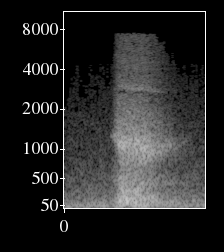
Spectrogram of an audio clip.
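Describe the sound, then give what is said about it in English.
A single deep, audible inhale taken during a breathing exercise, swelling quickly and tapering off over nearly a second, with no talking around it. “Breathing in, I'm powerful and in control.”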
